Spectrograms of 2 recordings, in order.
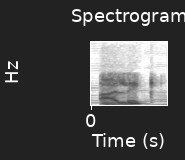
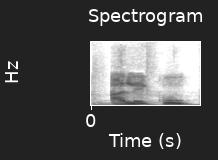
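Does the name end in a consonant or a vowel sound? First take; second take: consonant; vowel. First: The name ends with a consonant sound. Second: The name ends with an added vowel sound. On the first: This is how the name is really pronounced. The speaker calls it right. "pero realmente se pronuncia así como lo estás diciendo" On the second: This is how the spelling might suggest reading it. The speaker calls it wrong. "como si se dijera Alecu"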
